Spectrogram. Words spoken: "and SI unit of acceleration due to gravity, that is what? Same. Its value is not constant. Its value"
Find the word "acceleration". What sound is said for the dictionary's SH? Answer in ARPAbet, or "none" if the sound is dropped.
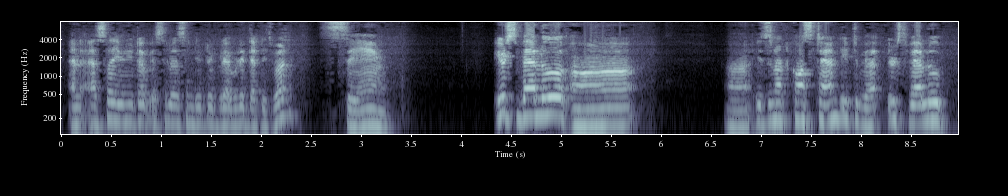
S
